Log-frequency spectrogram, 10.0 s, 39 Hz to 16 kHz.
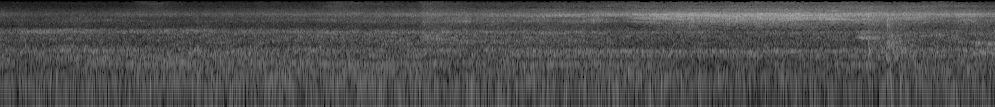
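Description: An E7 series Shinkansen train pulling out of a station and gathering speed past the platform: a steady rumble of wheels and running gear, with a high hiss that swells from about six seconds in.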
